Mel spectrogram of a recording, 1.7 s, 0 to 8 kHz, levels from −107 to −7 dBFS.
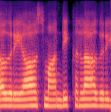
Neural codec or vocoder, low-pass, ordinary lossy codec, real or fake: codec, 16 kHz, 0.3 kbps, FocalCodec; none; none; fake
